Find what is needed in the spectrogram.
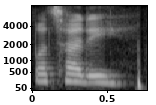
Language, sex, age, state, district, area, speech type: Nepali, female, 30-45, West Bengal, Kalimpong, rural, read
